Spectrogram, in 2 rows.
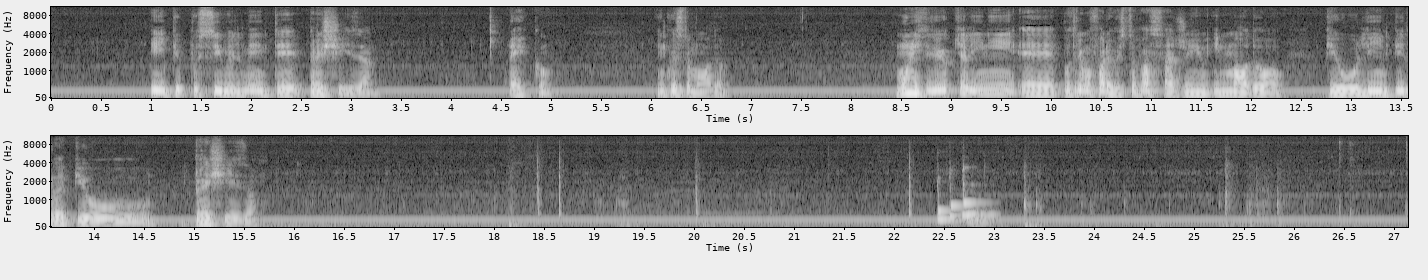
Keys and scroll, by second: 1.7 shift+Left, 15.6 super+d, 23.3 Left, 25.4 Return.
